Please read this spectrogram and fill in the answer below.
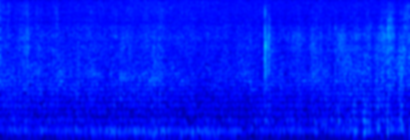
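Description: Faint steady buzzing drone under quiet outdoor ambience, with a single light click about two and a half seconds in.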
